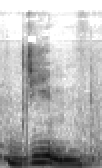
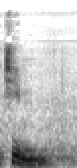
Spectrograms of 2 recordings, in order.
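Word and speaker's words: Jim (جيم): Huruf yang berikutnya huruf jim. Pengucapannya tekankan tengah lisan ke langit-langit. Jim. Jangan sampai terucap seperti cim. Kalau bisa dikiaskan ke dalam bahasa Indonesia, ya, dengan mengucapkan J, itu jim.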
